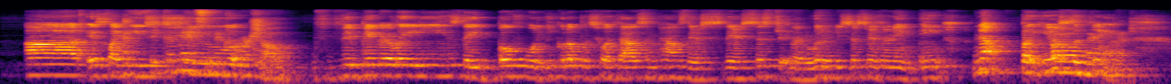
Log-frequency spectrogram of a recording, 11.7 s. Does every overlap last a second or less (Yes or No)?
No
